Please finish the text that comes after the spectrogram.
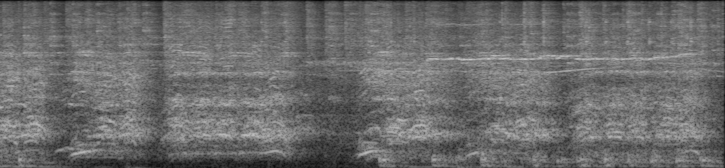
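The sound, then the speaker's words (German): A large crowd at a peaceful but loud protest against the annulment of an election chants loudly in unison, calling for democracy, rhythmic shouted phrases repeating with brief dips between them, a dense roar of many voices filling the whole stretch. “quasi einen friedlichen Protest, der aber laut ist, zu äußern gegen diese Annullierung der Wahl.”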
